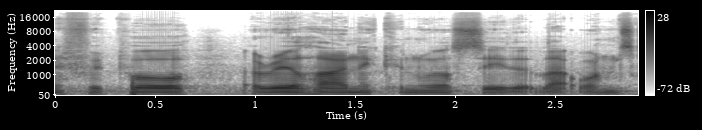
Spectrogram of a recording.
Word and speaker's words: Heineken: Heineken. You do say Heineken? Yes, Heineken. Because I wondered whether you pronounce the N at the end or not.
